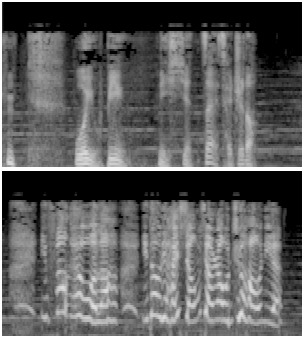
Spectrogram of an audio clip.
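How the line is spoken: Angry, through gritted teeth. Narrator (Chinese): 叶朵朵气得咬牙

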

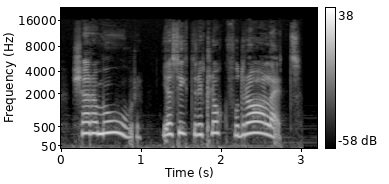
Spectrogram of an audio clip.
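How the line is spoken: Tiny voice calling. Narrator (Swedish): ropade en spädröst

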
